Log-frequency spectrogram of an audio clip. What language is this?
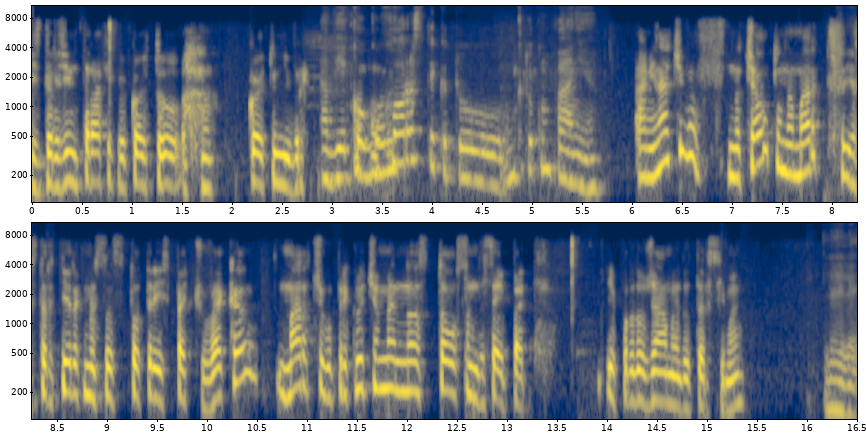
Bulgarian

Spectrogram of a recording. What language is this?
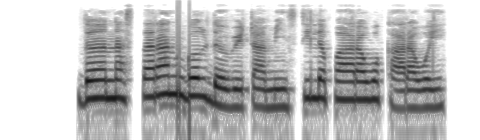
Pashto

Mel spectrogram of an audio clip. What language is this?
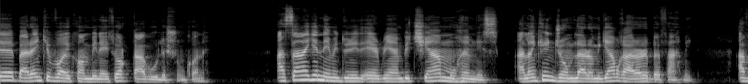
Persian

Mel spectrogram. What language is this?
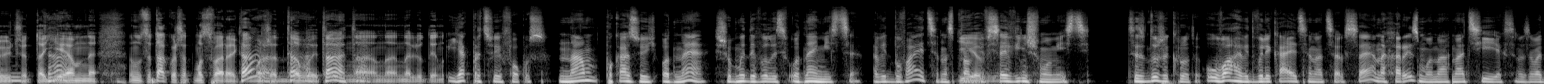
Ukrainian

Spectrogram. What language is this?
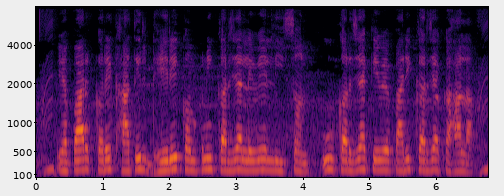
Bhojpuri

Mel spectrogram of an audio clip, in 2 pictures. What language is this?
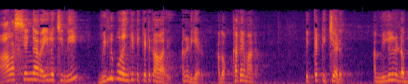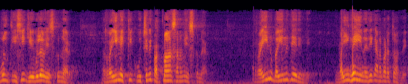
Telugu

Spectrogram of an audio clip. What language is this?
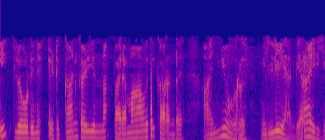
Malayalam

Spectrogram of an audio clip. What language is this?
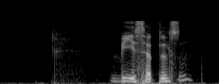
Norwegian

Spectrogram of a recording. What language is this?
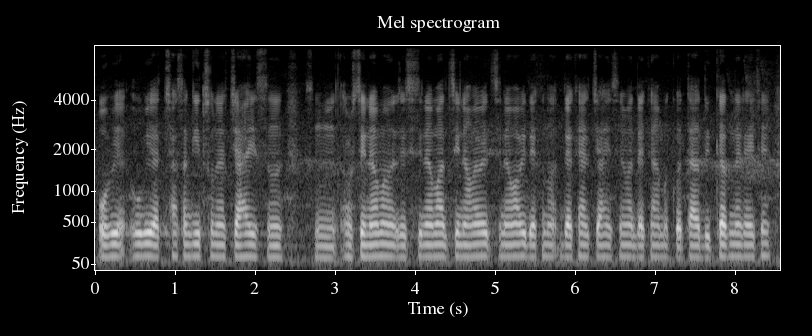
Maithili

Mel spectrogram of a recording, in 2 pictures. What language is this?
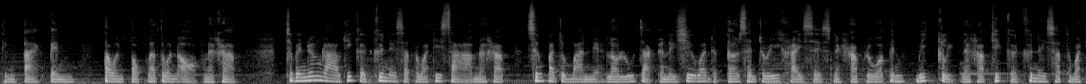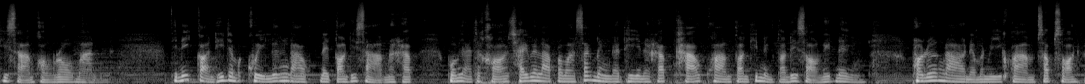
Thai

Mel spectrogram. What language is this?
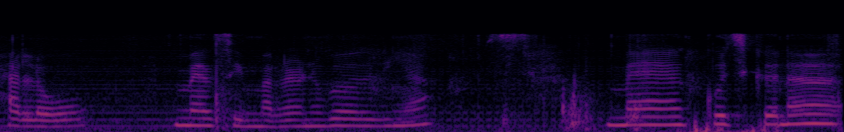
Punjabi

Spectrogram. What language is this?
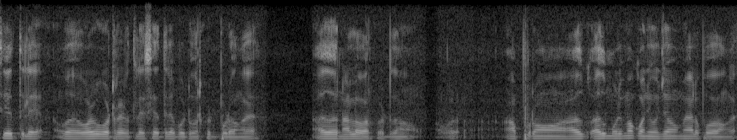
Tamil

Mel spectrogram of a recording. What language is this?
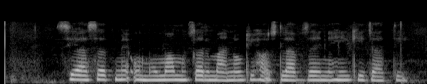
Urdu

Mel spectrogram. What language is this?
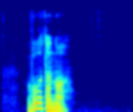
Russian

